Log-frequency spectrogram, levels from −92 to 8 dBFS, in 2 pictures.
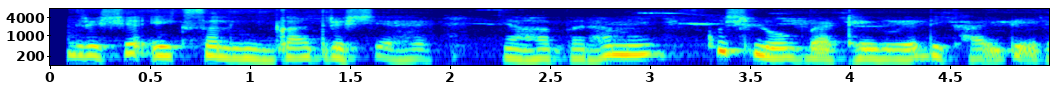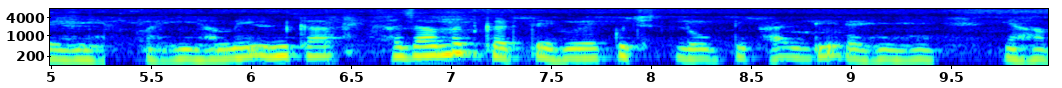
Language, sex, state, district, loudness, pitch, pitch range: Hindi, female, Andhra Pradesh, Chittoor, -35 LUFS, 190 Hz, 175-215 Hz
